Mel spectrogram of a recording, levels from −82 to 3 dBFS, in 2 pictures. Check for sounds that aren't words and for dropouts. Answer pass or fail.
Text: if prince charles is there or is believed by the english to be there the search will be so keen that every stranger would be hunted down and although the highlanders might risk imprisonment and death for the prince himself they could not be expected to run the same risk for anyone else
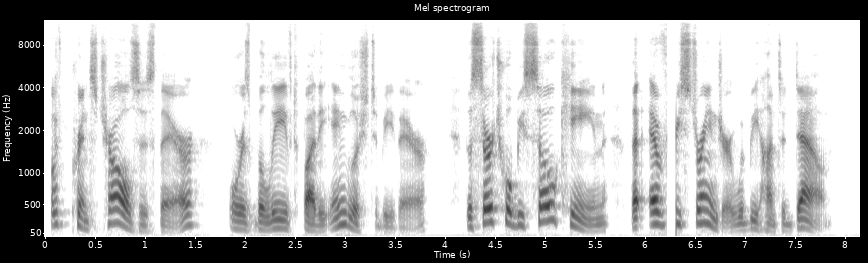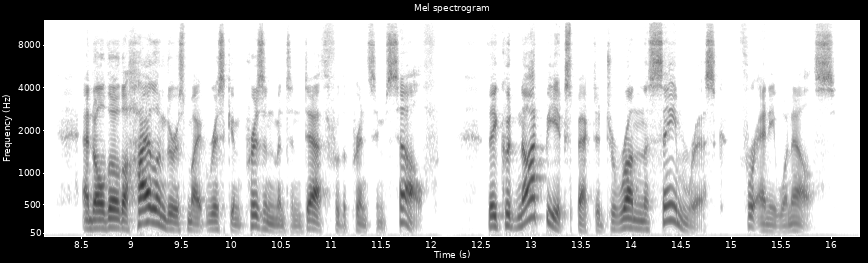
fail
